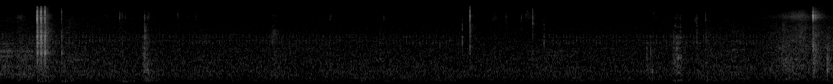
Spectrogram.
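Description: Faint, scattered small clicks and ticks of plastic zip ties and a rubber timing belt being handled against a 3D printer's metal X-axis carriage, a few spaced seconds apart.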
